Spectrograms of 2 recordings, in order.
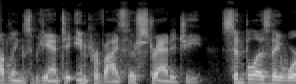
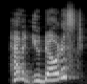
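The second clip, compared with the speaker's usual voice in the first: high-pitched, agitated character voice; high, anxious sidekick; alarmed cry; faster than usual. A narrator's reading. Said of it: "Yellow cried".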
